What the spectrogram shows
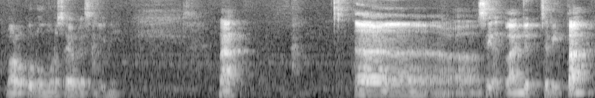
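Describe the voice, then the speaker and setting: A middle-aged man from Indonesia giving casual advice as a vlogger, chatty and lively, slipping in Japanese and English words and laughing often. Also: fairly low pitch, a little slow, creaky. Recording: echoey room, faint background noise.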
